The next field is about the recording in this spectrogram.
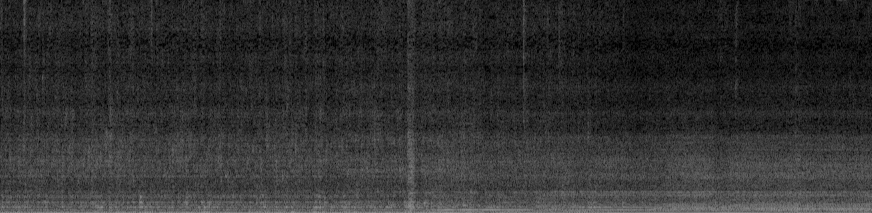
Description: Machine will do its pump cycle and "start" the wash cycle (wash mode indicator solid) but machine never fills or progresses.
